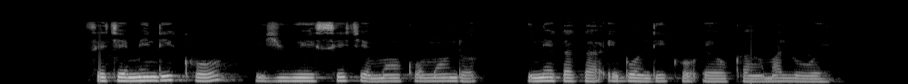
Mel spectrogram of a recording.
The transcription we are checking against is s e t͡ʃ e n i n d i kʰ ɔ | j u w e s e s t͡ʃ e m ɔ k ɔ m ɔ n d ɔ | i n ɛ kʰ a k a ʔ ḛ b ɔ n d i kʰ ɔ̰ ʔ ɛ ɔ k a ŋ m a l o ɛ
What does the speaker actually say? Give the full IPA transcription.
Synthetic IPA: s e t͡ʃ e m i n d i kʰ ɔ | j u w e s e t͡ʃ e m ɔ k ɔ m ɔ n d ɔ | i n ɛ k a k a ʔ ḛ b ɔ n d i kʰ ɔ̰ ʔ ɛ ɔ k a ŋ m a l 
